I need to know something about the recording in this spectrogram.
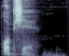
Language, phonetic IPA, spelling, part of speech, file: Russian, [ˈopɕːɪje], общее, adjective, Ru-общее.ogg
- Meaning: neuter nominative singular of о́бщий (óbščij)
